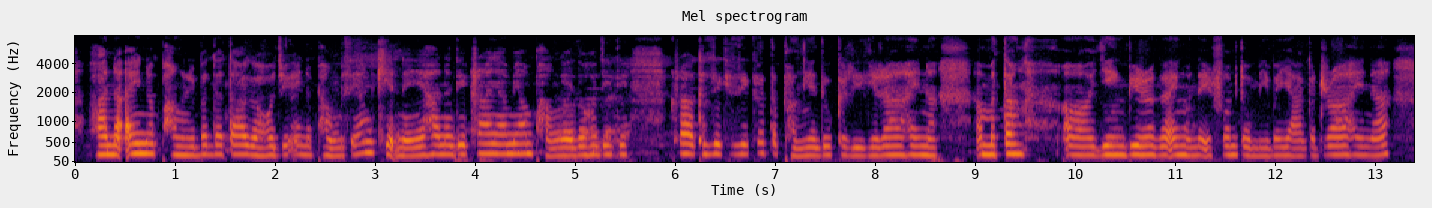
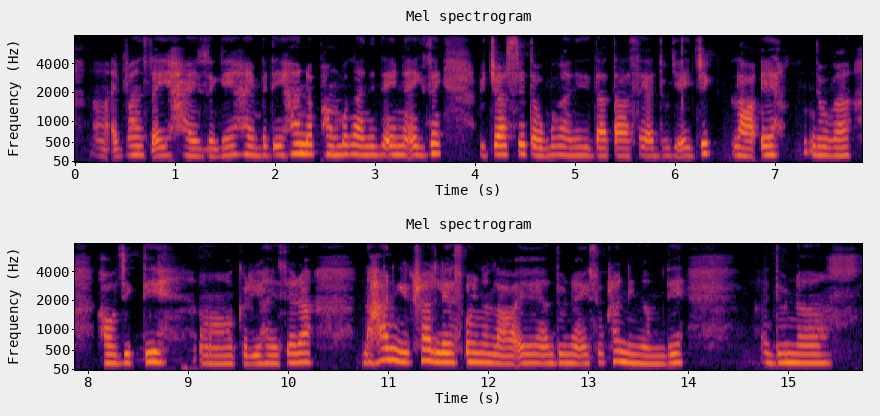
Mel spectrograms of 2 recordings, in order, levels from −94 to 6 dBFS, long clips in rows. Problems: background sounds at intervals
